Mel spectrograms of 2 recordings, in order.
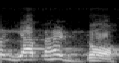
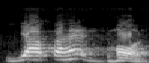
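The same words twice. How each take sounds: First: डॉ said with a plain unaspirated ड, no breath puff; plain ड sound. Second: ढौ said slowly with a breathy aspirated ढ; slow down and push breath out on ढौ. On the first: Teacher showing the डमरू ड to students, plain and unaspirated. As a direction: say डॉ crisp, no breath after the ड. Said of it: "डमरू वाला". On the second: Teacher showing the ढक्कन ढ to students, slow and aspirated. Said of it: "ढकन वाला". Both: Shown as a demonstration.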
